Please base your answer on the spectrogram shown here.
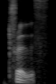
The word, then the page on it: truth: British English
